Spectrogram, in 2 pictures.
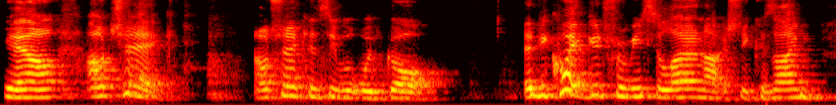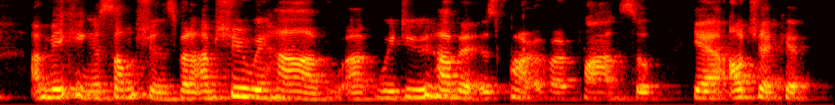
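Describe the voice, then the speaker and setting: A woman's voice: mid-range voice, steady tone, moderate pace, fairly bright tone, rough recording. A woman on a video call, offering help and repeating words as she starts sentences. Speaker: workshop participant.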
